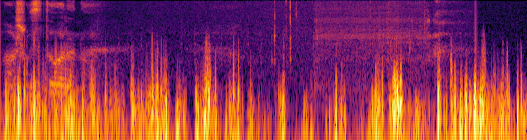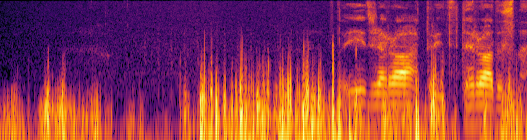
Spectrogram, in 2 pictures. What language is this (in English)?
Ukrainian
